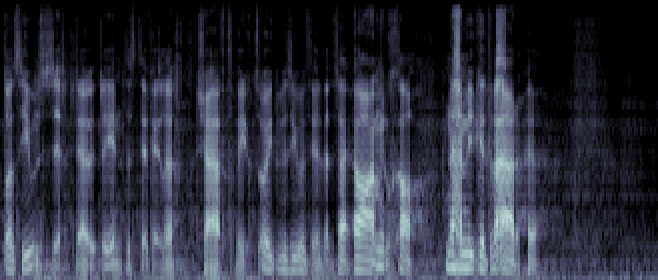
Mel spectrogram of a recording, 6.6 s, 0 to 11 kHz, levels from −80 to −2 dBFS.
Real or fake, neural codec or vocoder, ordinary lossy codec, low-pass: fake; autoencoder, 22.05 kHz, a latent of 192 numbers a frame, VITS, trained on many speakers; none; 9.9 kHz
